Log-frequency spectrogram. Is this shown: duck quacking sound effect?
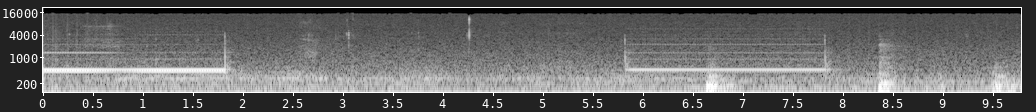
no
